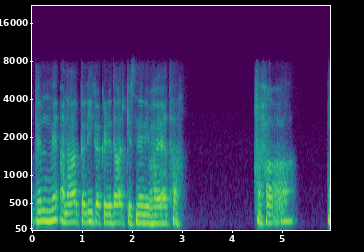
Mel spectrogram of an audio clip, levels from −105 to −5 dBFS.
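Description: Gain pumping runs throughout the speech: the gain ducks by around 10 dB under louder syllables, squashing loud and soft passages together. This likely comes from input gain set far too high, with a fast limiter repeatedly clamping it.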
